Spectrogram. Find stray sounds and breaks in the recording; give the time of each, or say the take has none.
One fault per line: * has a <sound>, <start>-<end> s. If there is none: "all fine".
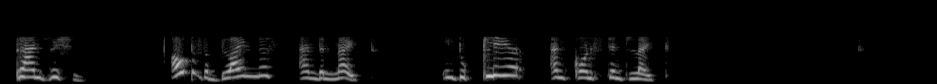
all fine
